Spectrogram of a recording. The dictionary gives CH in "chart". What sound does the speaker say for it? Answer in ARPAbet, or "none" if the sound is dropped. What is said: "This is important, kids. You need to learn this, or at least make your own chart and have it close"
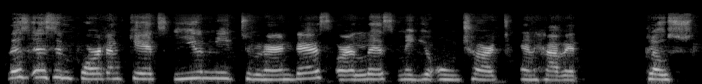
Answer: CH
